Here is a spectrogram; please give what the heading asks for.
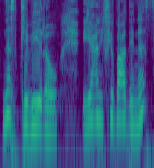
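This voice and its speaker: A woman's voice: mid-range voice, quick pace, warm tone, no room sound. A woman from Upper Egypt with an Upper Egyptian Arabic accent, chatting earnestly with viewers as a home vlogger and giving heartfelt advice full of pious phrases.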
